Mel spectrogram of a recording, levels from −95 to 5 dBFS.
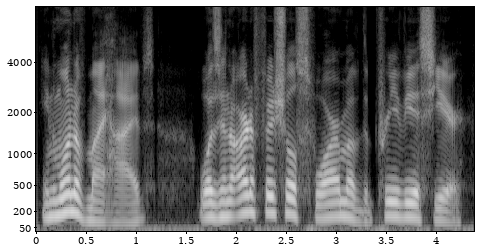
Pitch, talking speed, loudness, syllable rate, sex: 135 Hz, 180 wpm, -18 LUFS, 5.0 syllables/s, male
